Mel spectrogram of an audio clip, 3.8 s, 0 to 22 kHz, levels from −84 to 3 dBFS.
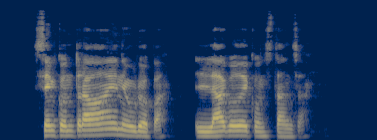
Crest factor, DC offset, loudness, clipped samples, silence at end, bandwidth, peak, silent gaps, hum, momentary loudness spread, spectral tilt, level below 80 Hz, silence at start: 20 dB; under 0.1%; -22 LUFS; under 0.1%; 0.75 s; 14.5 kHz; -4 dBFS; none; none; 15 LU; -4 dB/octave; -74 dBFS; 0.35 s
